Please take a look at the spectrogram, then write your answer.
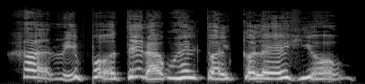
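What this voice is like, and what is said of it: Sad whisper. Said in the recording (Spanish): “susurró triste”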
